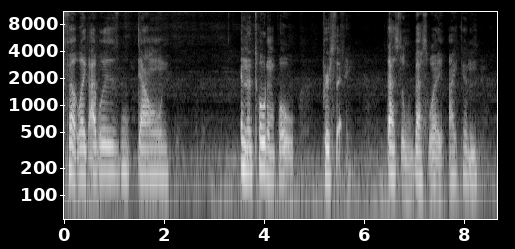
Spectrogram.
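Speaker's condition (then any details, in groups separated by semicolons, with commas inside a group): Cerebral palsy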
